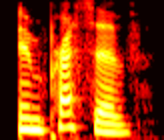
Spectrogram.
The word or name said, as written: impressive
